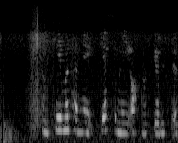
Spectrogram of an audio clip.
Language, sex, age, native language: Icelandic, female, 11, Icelandic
